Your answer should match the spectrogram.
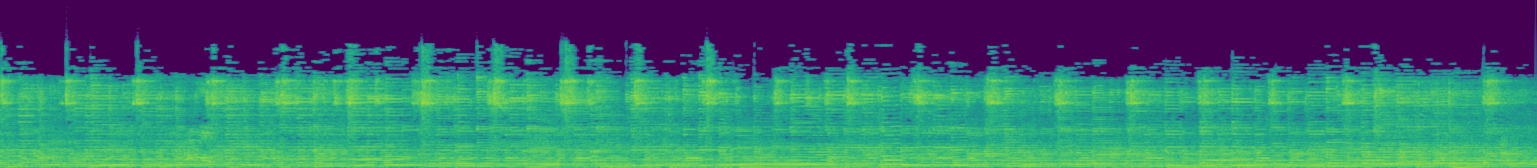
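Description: Live acoustic band playing an instrumental passage in a country-bluegrass style: a picked banjo over strummed acoustic guitars, keeping a steady, even rhythm.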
